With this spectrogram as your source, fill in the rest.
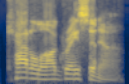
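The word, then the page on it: catalogue raisonné: American English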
